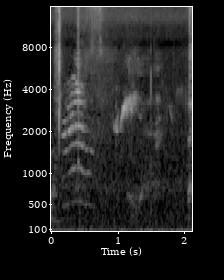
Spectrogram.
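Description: A cat meowing once, briefly, about a third of a second in. A short rising chirp, like a bird's call, also comes again about a second in.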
